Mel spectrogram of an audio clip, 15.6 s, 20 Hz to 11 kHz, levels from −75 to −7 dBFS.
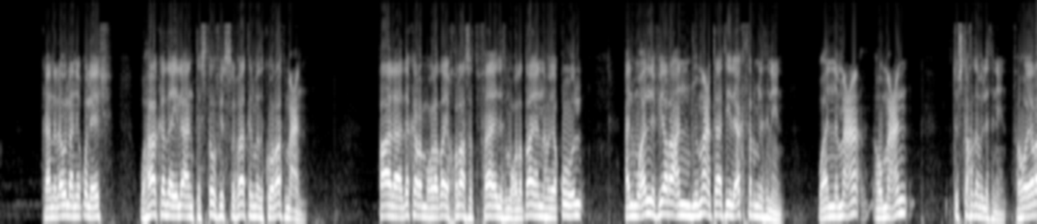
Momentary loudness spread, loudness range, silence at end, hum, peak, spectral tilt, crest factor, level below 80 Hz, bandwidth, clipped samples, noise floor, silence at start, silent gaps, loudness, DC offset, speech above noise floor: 7 LU; 3 LU; 0 s; none; 0 dBFS; -8.5 dB/octave; 8 dB; -34 dBFS; 7.8 kHz; 3%; -56 dBFS; 0.65 s; none; -9 LUFS; 0.4%; 48 dB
